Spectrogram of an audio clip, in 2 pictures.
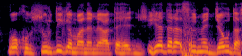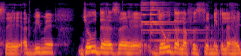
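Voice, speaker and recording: A man with a fairly high voice works through past exam questions, reading out every option before he explains the right answer. His explanations are patient and step by step. The recording sounds dull and lo-fi. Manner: reads out options, then explains each answer. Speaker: teacher.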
